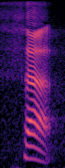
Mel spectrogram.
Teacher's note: सनाया उलिया, सामने के दो दांत ऊपर वाले, उनका सिरा जो है वो यूज़ होगा, और ज़ुबान की नोक। ठीक है, ज़ुबान की नोक सनाया उलिया के सिरे से लगेगी। सा, अगर आप शीशे में देखें, आईने में देखें, तो उसमें आपको लगेगा ज़ुबान आपकी बाहर आ रही है, ऐसे ज़ुबान साथ लगेगी।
